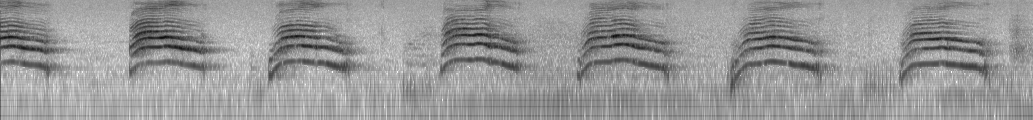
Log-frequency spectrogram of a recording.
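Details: Kittens and cats meowing indoors: seven insistent, arching meows in close succession, roughly one every one and a half seconds, each swelling then dropping, with low background rumble between calls.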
